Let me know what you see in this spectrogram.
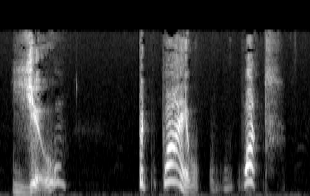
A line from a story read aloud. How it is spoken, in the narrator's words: The nobleman spluttered impotently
